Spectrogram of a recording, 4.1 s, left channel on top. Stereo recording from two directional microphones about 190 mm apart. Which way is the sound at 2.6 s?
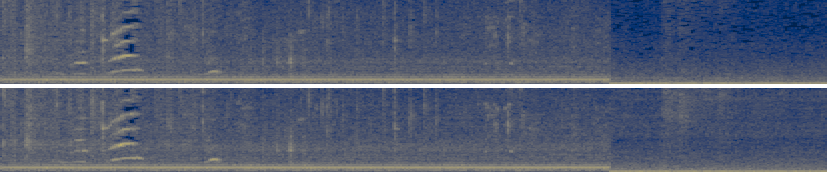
5° left (ahead or behind).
